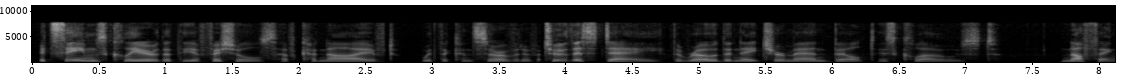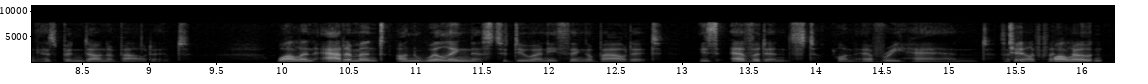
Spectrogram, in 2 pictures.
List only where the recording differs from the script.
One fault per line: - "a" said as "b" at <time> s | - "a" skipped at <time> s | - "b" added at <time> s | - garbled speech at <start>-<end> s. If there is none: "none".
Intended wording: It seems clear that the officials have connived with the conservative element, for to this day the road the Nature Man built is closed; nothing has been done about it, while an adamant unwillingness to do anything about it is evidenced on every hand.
- "element for" skipped at 3.8 s
- garbled speech at 15.4-16.1 s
